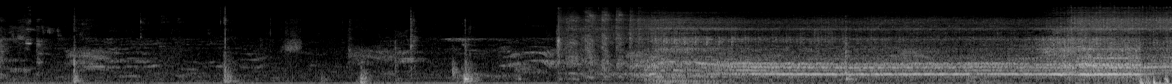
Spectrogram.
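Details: Chevrolet Enjoy diesel heard at the engine side. A few clicks, then the engine starts and a steady mid-pitched hum rides over the idle. The source is unconfirmed; a noisy belt pulley bearing is suspected.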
